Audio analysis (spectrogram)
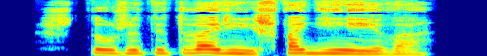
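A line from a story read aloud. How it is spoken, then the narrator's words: Moaning. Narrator (Russian): простонала Ольга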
